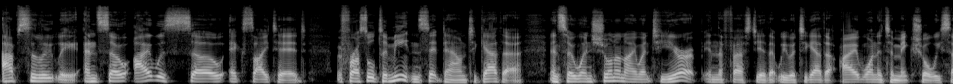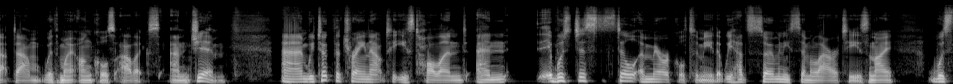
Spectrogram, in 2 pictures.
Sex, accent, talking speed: male, British, 235 wpm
